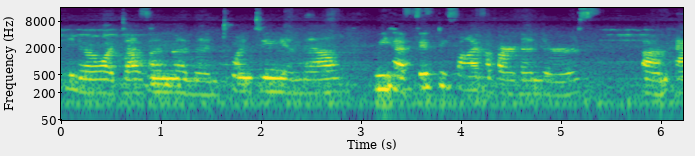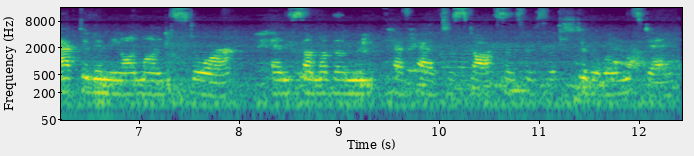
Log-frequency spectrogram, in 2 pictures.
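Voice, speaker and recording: An older woman who manages a farmers market, chatting eagerly in an interview with lots of fillers and restarts. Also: medium pitch. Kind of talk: casual interview. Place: large indoor market hall. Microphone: phone camera a few feet away. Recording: echoey hall from a distance, background hum.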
